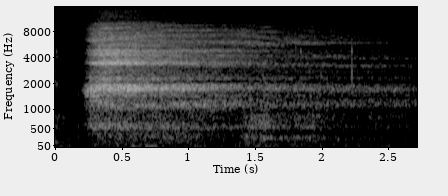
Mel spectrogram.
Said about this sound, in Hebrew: בוא ניקח כמה נשימות, שאיפה מהאף ונשיפה מהפה.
